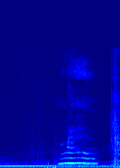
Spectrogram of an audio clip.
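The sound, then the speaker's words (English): A child's voice imitates a kitten meowing with soft, high, drawn-out mews that rise and fall. The meows are faint against a quiet, steady background hum. “Oh, are we a cat? Oh, a smaller, a kitten?”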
